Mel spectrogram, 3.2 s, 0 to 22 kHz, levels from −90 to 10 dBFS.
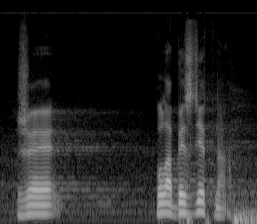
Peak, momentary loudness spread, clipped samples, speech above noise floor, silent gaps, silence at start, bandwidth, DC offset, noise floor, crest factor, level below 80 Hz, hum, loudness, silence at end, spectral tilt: -12 dBFS; 12 LU; under 0.1%; 33 dB; none; 0.2 s; 19 kHz; under 0.1%; -59 dBFS; 18 dB; -44 dBFS; 50 Hz at -60 dBFS; -28 LUFS; 0 s; -6 dB/octave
